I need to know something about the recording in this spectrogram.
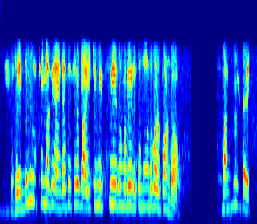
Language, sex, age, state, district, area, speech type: Malayalam, female, 30-45, Kerala, Idukki, rural, conversation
